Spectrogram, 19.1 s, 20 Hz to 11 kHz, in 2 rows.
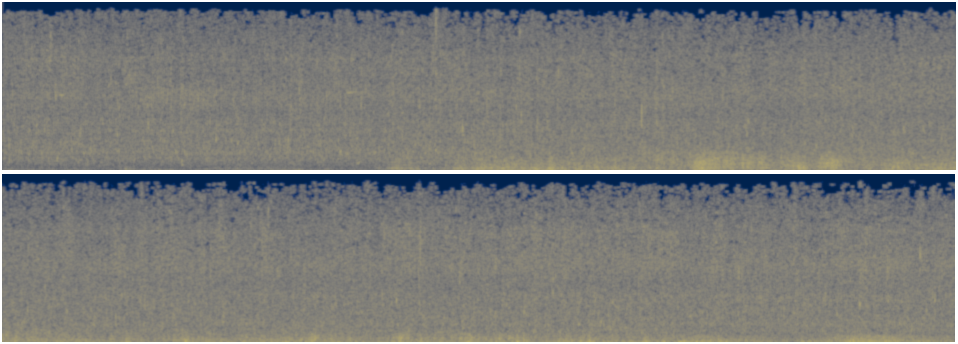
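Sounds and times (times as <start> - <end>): steady rain falling: 0.0 - 19.0
thunder rumbling: 3.9 - 19.0.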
